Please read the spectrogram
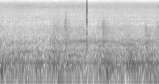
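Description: Room noise in a large hall: a steady low hum and hiss, with one sharp click a little past halfway.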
